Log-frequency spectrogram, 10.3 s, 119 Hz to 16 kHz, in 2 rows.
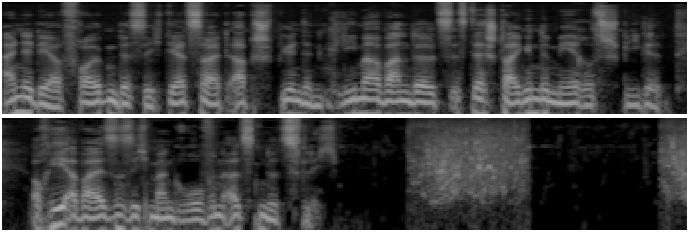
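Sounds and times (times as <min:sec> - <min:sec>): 
speech: 0:00.0 - 0:08.6
water sloshing as a person wades through shallow water among mangroves: 0:08.2 - 0:09.1.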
